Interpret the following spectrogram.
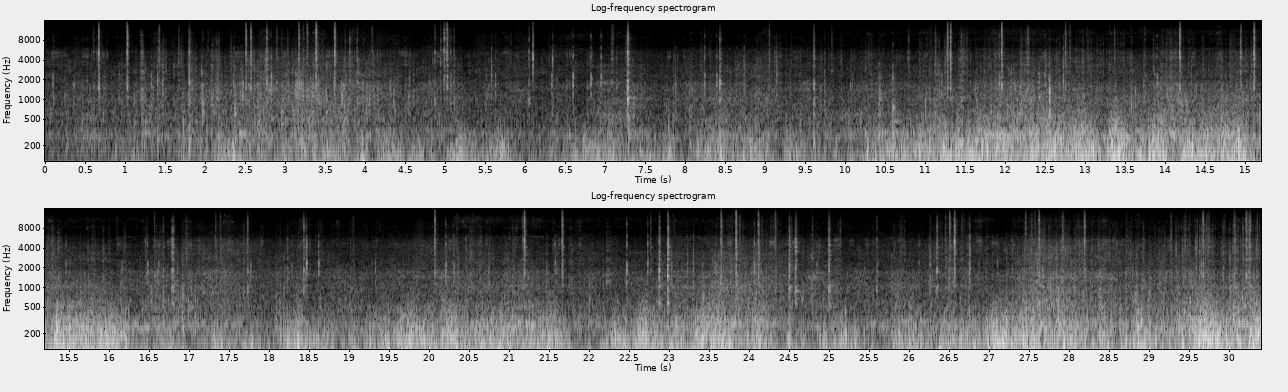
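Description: Mountain bike riding a dry dirt trail, heard from a handlebar-mounted camera: a steady low rumble of tyres on dirt and wind on the microphone, with frequent ticks and rattles from the bike over the bumps. It gets louder about ten seconds in.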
